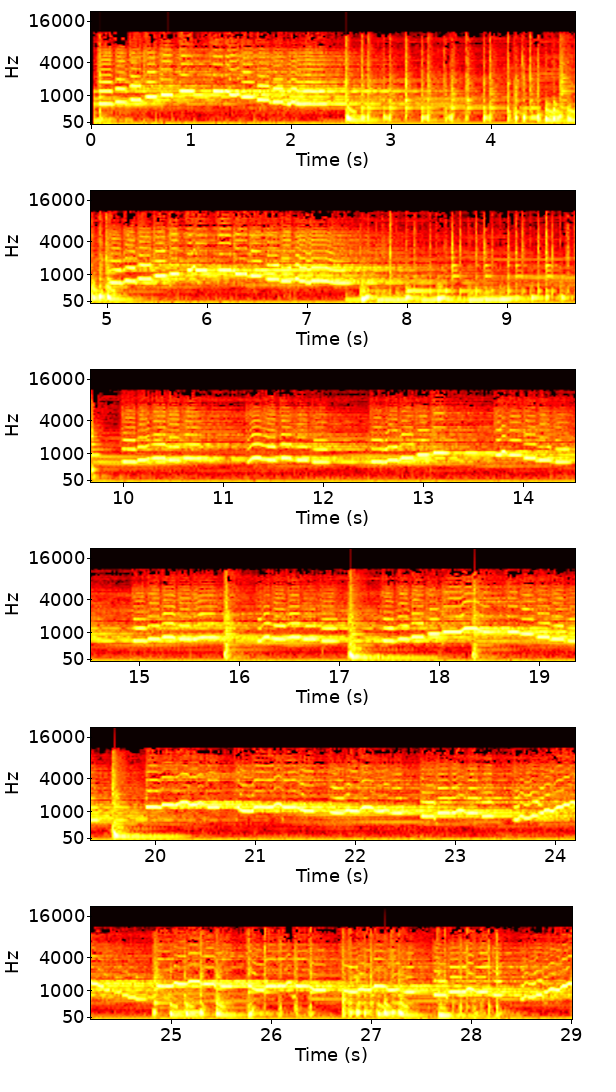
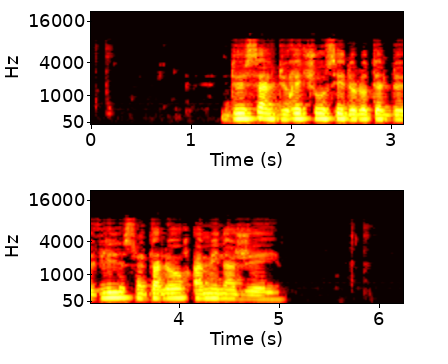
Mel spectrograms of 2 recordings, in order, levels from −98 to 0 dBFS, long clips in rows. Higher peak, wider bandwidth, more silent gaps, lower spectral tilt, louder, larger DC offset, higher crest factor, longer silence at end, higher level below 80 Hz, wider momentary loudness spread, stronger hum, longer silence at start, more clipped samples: about the same, 0 dBFS vs 0 dBFS; first, 11.5 kHz vs 9.2 kHz; neither; second, -5 dB/octave vs -6.5 dB/octave; first, -11 LUFS vs -19 LUFS; first, 1% vs under 0.1%; second, 12 dB vs 20 dB; second, 0 s vs 1.25 s; first, -40 dBFS vs -60 dBFS; about the same, 10 LU vs 9 LU; neither; second, 0 s vs 1.3 s; neither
